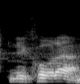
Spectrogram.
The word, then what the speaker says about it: ニコル: Well, you know how they enunciate it as it's Nikoru. Nikoru! Nikoru! That's just because they don't pronounce L's as...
